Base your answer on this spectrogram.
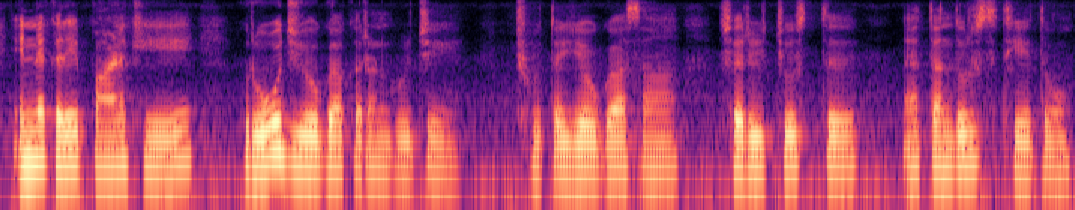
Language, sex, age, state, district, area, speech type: Sindhi, female, 45-60, Rajasthan, Ajmer, urban, spontaneous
